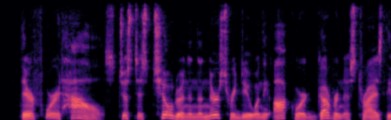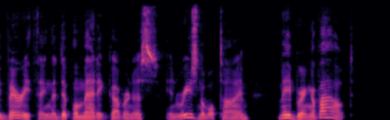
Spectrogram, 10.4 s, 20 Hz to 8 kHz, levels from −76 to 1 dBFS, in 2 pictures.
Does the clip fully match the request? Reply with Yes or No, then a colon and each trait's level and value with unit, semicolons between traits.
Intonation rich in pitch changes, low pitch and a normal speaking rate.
Yes: wide, 7.1 semitones; low, 125 Hz; average, 155 wpm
